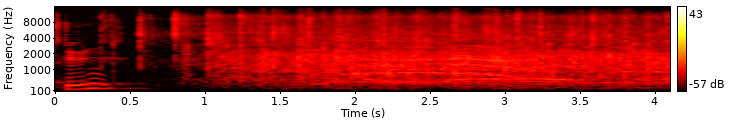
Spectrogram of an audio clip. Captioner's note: audience cheers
